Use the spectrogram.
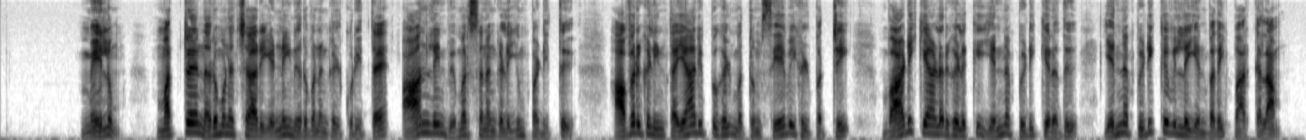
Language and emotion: Tamil, neutral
